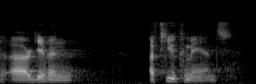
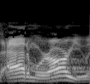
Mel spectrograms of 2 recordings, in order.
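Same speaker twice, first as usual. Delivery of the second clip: louder call, searching for someone hiding; 6 semitones higher, 11 dB louder than usual. Acted. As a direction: call out across the garden. God calling out for Adam.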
